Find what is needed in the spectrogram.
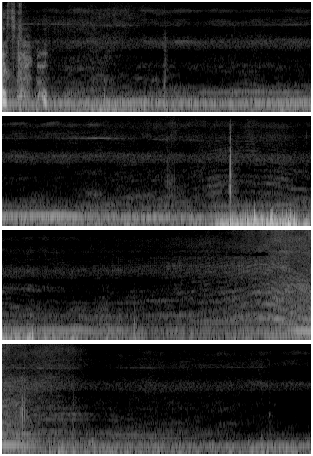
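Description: Faint outdoor ambience with a steady low hum for the first five seconds. A gust of wind buffets the microphone about seven seconds in, and a weaker swell follows near twelve seconds.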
